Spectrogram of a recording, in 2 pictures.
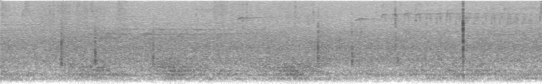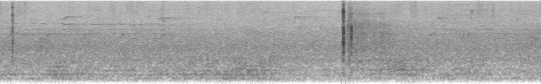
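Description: Open-air background noise on a ball field, with a few faint clicks. About nine seconds in, a single sharp crack of a bat hitting a ball sent out to the outfielder.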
